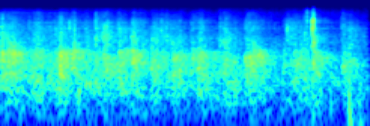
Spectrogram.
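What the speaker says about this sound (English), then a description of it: "give a round of applause to the team who's made this session possible" Brief, fairly quiet audience clapping at an investment education talk, a short scattered patter of applause with no speech over it.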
